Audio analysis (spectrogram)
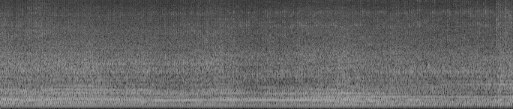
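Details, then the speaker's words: Walk-behind lawnmower back a month after service with an air filter fouled by oil after being tipped over: a strong, even drone at a steady pitch. No surging or stumbling; it runs cleanly at full speed. "so let me start it up here guys and you're going to see that it will run perfectly"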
